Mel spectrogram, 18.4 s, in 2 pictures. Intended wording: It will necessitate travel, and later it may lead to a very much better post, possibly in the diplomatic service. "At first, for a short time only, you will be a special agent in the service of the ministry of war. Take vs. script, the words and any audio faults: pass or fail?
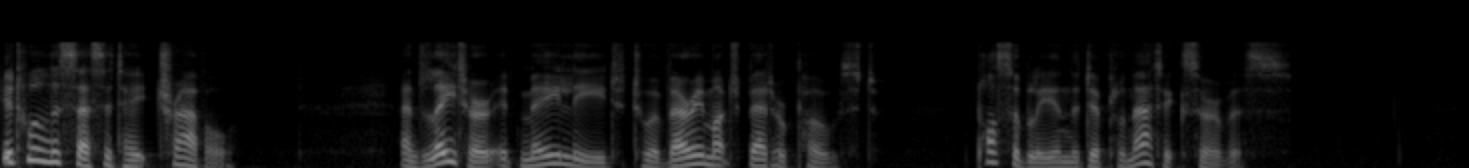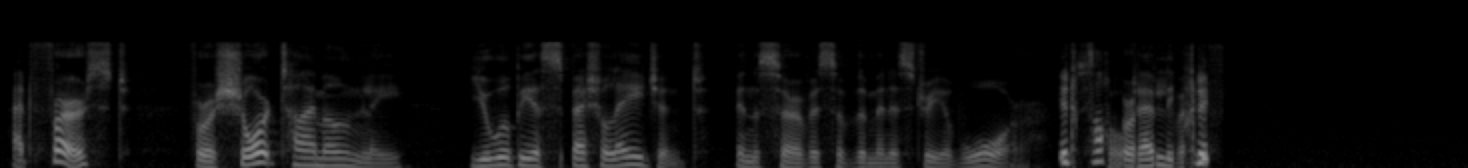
fail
